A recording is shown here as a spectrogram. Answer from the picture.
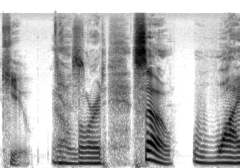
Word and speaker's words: Cu: But I think they pronounce it Q.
